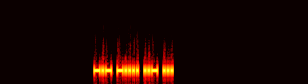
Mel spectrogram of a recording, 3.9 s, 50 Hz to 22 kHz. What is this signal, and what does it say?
Morse code, heard as a keyed tone, about 50 wpm, 700 Hz. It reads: K6US
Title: USA Call Signs - 4 Characters - Repeated 2x - 50wpm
